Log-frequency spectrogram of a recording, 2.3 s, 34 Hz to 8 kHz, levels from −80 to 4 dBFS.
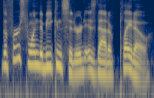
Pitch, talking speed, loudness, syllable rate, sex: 165 Hz, 260 wpm, -16 LUFS, 6.9 syllables/s, male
